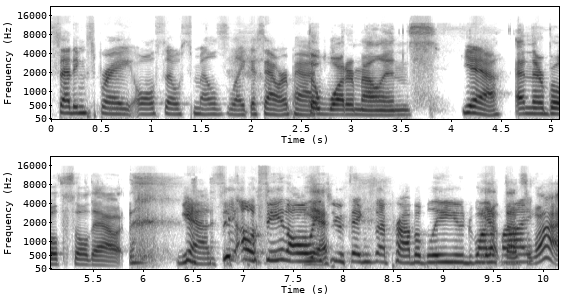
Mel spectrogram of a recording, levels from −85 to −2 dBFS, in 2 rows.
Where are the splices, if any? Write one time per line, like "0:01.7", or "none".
none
